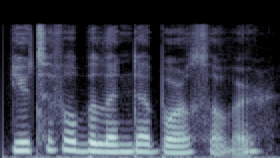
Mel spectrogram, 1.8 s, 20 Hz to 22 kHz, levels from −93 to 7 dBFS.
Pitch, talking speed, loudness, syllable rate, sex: 195 Hz, 105 wpm, -16 LUFS, 5.3 syllables/s, female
